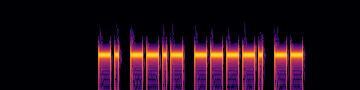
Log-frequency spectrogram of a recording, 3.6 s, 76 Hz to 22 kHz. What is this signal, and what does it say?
Morse code, heard as a keyed tone, about 32 wpm, 700 Hz. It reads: NQ9M
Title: USA Call Signs - 4 Characters - 30wpm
